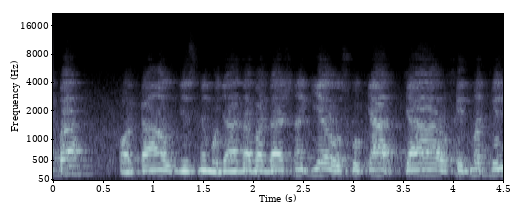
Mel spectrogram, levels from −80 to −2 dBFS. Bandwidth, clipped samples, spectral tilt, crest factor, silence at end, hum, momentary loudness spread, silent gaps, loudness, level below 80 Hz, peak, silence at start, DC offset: 8.4 kHz; under 0.1%; -6.5 dB/octave; 12 dB; 0 s; none; 5 LU; none; -23 LUFS; -68 dBFS; -10 dBFS; 0 s; under 0.1%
